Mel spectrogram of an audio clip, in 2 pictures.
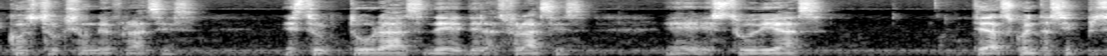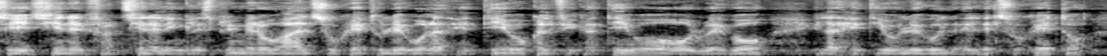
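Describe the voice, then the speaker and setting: Deep-voiced man, noisy recording. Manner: repetitive, encouraging, many restarts. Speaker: English teacher. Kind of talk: informal spoken lesson. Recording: noticeable background noise.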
